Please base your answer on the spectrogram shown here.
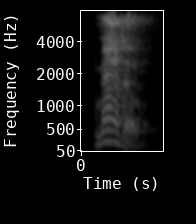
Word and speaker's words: matter: What's the matter? Matter அப்படின்னு சொல்லாதீங்க. கடைசில வர ஆற ஆங்கிலத்துல எப்பொழுதுமே நம்ம உச்சரிப்பதே கிடையாதுங்க. சரியா? அப்போ மேட்டர் அப்படின்னு சொல்லக்கூடாது. மேட்டர்.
